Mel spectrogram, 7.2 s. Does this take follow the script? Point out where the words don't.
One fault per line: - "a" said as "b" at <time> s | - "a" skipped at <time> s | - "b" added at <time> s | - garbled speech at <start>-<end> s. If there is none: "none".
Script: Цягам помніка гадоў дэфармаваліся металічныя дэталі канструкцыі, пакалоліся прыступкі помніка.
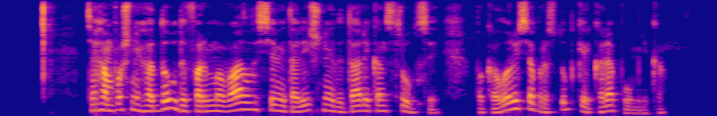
- "помніка" said as "апошніх" at 1.1 s
- "каля" added at 6.0 s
